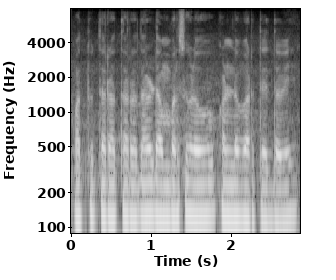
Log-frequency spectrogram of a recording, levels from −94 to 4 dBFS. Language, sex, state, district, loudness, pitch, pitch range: Kannada, male, Karnataka, Bidar, -14 LUFS, 115 Hz, 115-120 Hz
